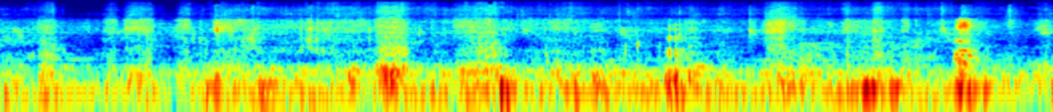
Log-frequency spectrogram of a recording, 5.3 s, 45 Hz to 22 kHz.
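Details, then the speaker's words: Harsh short coughs amid grunting and pen noise from 2-month-old piglets during hot weather, coughing before being given herbal medicine; pig cough. "Magbibigay tayo ng hair kasi may inubo dito."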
